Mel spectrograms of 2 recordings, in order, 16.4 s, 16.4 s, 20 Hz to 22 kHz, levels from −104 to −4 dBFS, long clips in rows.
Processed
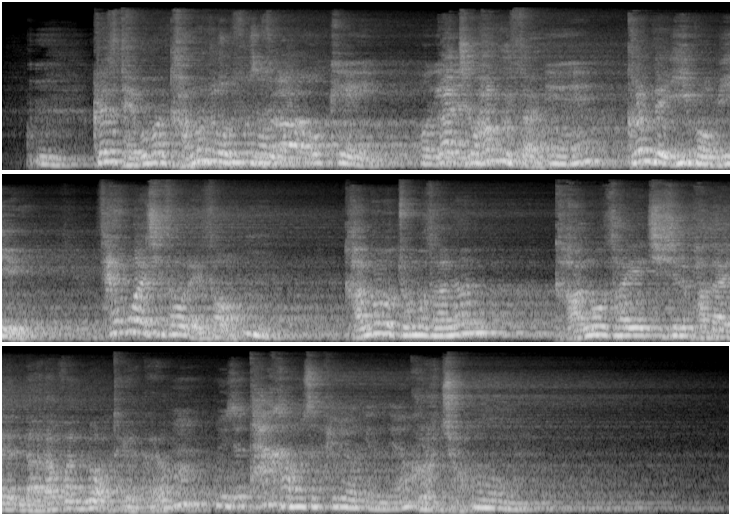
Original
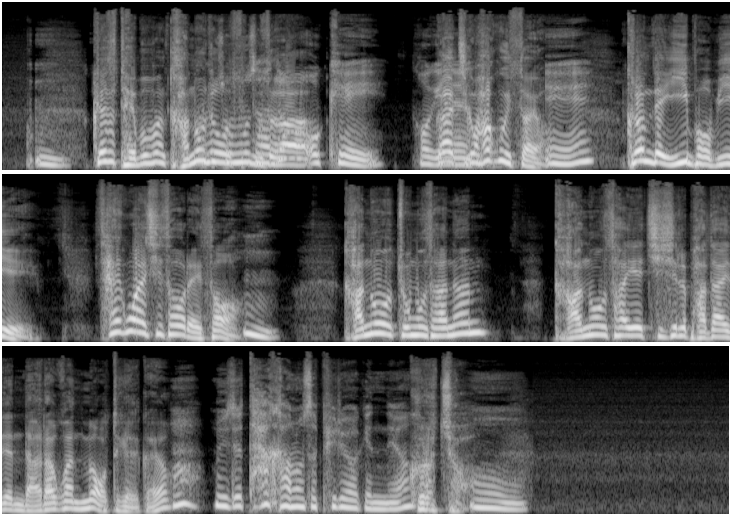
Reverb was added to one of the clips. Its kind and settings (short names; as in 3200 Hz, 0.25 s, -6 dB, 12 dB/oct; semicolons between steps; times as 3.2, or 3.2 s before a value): two-slope reverb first 0.4 s, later 5 s, from -19 dB, DRR -3 dB; gain -9.5 dB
